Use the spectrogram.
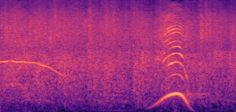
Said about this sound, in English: And a round of applause for the … doing the music tonight.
